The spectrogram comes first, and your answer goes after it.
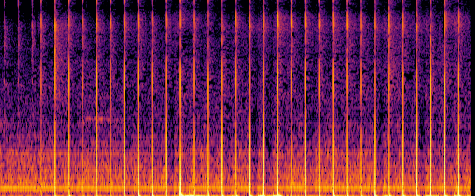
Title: ND Yag Laser Tattoo Removal from Shoulder Area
